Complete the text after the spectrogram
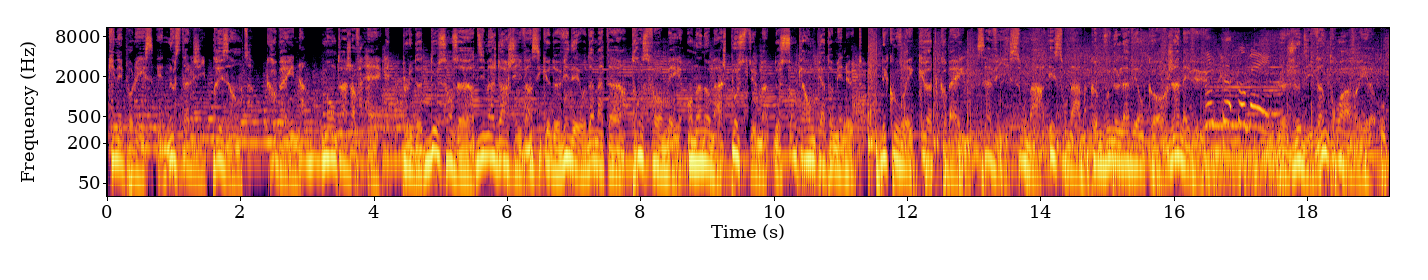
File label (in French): Radio promo; Radio Nostalgie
